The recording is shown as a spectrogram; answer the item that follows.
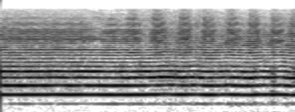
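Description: Untrained singing voices holding one long, steady high note in unison, pushed from the throat with no breath support: strained raw-throat singing.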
